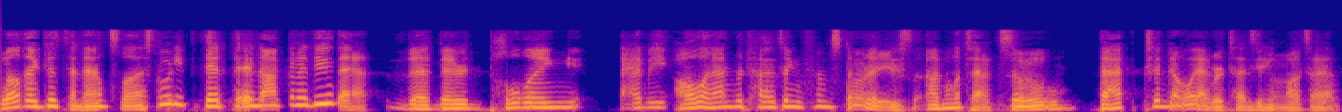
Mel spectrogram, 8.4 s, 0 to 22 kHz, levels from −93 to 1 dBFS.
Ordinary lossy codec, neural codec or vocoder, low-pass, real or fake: MP3, 48 kbps; codec, 16 kHz in and 24 kHz out, 0.6 kbps, FireRedTTS-2 codec; 7.2 kHz; fake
